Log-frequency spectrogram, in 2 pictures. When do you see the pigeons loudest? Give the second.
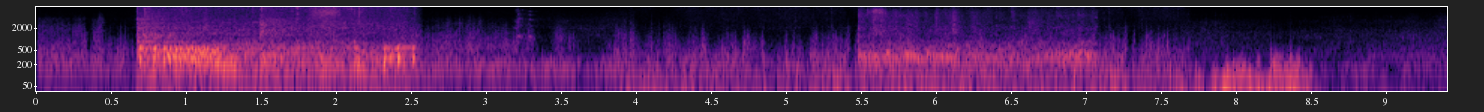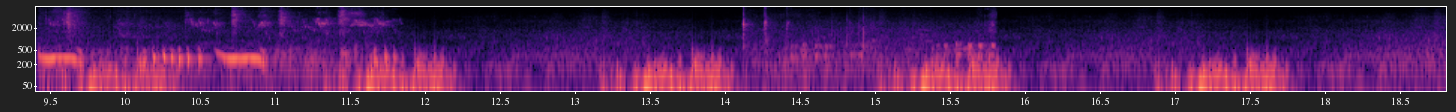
1 s.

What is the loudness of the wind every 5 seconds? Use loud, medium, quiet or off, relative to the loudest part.
medium, medium, loud, loud.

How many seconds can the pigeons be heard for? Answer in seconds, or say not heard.
8 s.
